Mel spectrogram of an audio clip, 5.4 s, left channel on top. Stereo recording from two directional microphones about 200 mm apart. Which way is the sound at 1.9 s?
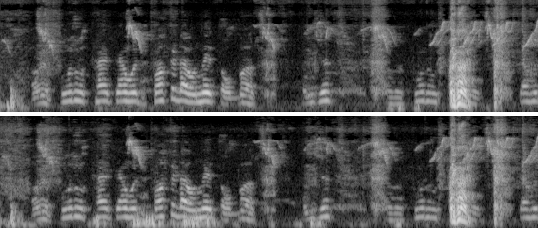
25° left (ahead or behind).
